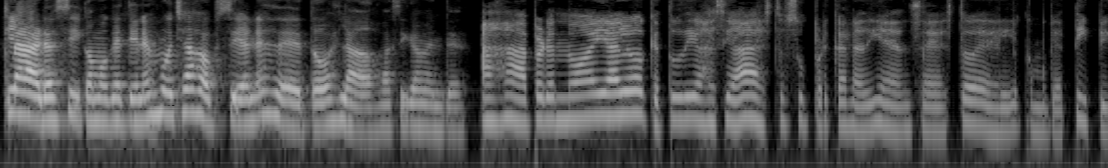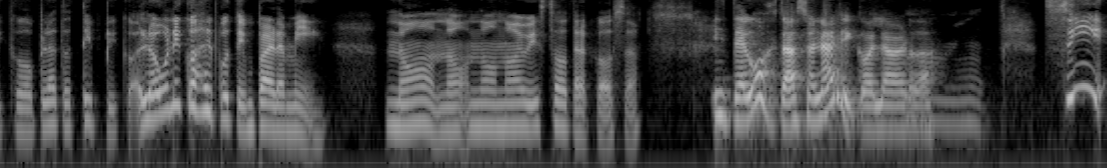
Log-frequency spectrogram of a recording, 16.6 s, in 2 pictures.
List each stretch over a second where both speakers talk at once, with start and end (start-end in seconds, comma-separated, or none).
none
